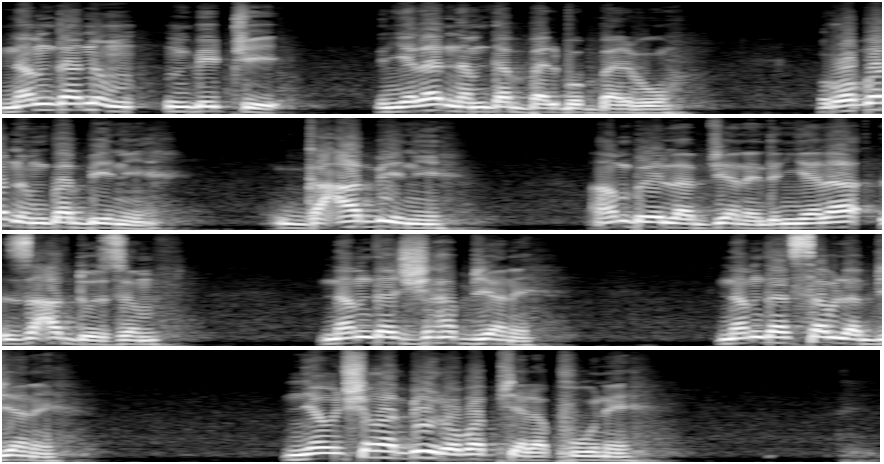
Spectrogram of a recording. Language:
Dagbani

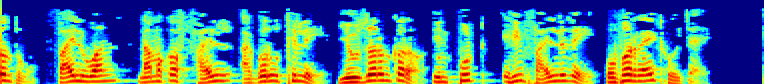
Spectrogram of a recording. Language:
Odia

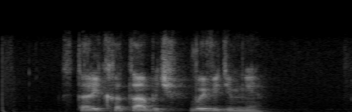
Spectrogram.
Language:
Russian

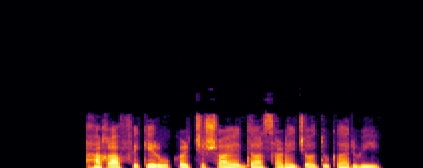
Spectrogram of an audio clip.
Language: Pashto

